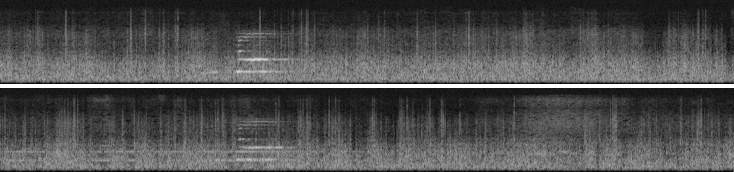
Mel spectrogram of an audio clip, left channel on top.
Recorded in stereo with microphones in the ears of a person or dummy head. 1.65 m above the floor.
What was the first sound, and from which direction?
Crying, 35° left (ahead or behind).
